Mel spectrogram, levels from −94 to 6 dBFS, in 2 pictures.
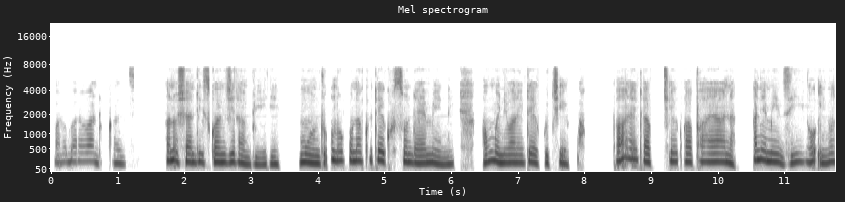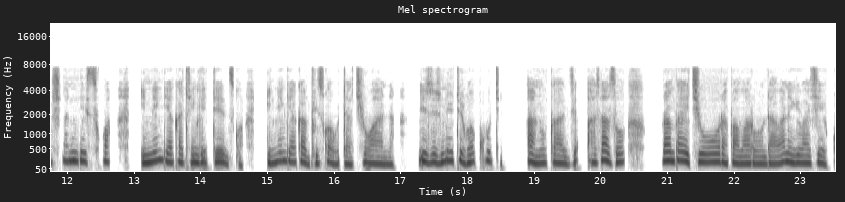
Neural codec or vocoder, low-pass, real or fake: codec, 16 kHz, 16 kbps, FunCodec, trained on Chinese and English, 50 frames a second; 7.2 kHz; fake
